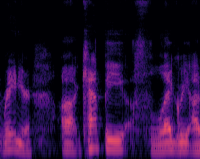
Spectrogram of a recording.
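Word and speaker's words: Rainier: Billy Hill Billy Hill says, "Mount Reineier." I know Americans don't like it when I pronounce it like that. Mount Reineier. It's Mount Reineer.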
